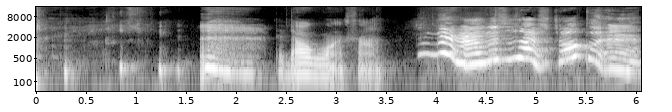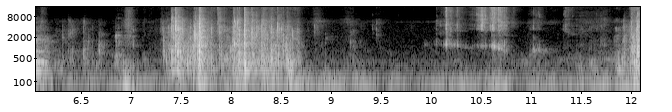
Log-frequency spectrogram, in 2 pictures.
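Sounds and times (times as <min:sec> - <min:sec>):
person chewing crunchy food: 0:09.4 - 0:12.0.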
